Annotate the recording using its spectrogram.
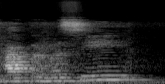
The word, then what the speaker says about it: طبرسی: نه، طبرسی معمولا تلفظ صحیح‌تریه.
